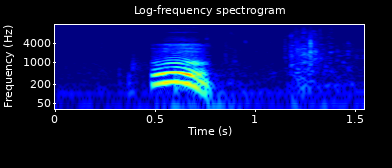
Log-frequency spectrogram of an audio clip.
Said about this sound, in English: Sorry, I'm having a swig of water.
